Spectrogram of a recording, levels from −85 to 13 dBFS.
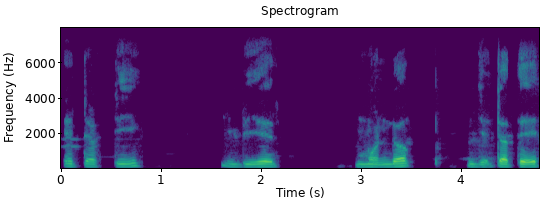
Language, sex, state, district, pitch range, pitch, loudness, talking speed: Bengali, male, West Bengal, Jalpaiguri, 125-145 Hz, 130 Hz, -21 LUFS, 65 wpm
